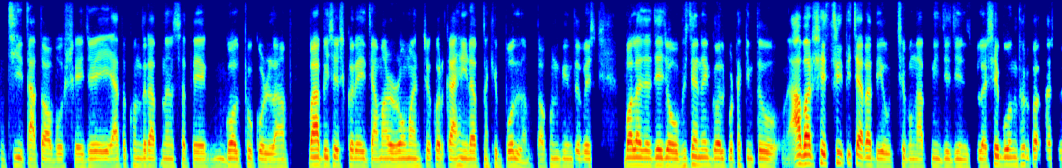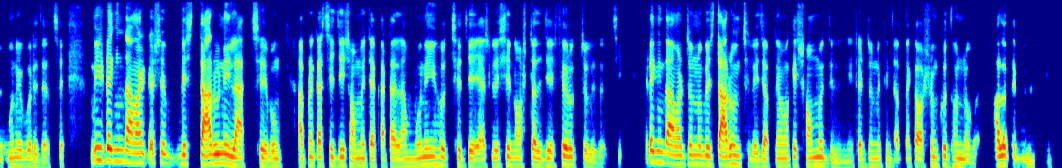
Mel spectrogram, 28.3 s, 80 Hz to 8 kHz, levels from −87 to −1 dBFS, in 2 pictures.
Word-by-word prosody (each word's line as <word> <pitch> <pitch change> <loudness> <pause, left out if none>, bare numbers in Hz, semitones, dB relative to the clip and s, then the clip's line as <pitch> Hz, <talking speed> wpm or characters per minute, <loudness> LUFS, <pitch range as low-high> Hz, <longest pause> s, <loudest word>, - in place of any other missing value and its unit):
জি, 135 - -6 0.2
তা - - +2
তো - - -4
অবশ্যই। 115 +1 -7
এই - - -7
যে 125 - 0 0.3
এতক্ষণ 130 +1 -7
ধরে 130 0 +2
আপনার 120 -1 -6
সাথে - - -4 0.4
গল্প 125 -2 +3 0.2
করলাম, 115 -1 -1 0.3
বা 140 - +9
বিশেষ 135 0 +1
করে 130 -1 +1
এই 125 - -2
যে - - +1
আমার 125 0 -1
রোমাঞ্চকর 125 0 -1
কাহিনীটা 125 -1 +2
আপনাকে 115 -1 -8
বললাম। 120 -7 -1
তখন 110 +4 -7
কিন্তু 120 0 -5
বেশ 120 - -1 0.5
বলা 135 0 +7
যায়, 130 - +1
যে - - +4
এই 130 - +2
যে, - - +6
অভিযানের 135 +3 0
গল্পটা 130 +1 +1
কিন্তু 130 0 -3 0.5
আবার 160 +1 +11
সেই 170 -3 +5
স্মৃতি 175 -2 -1
চারা 135 -1 +6
দিয়ে 125 -1 0
উঠছে, 110 - -13
এবং 120 - -8
আপনি 125 - -10
যে 125 - -2
জিনিসগুলা 120 +1 -3
সে - - +4
বন্ধুর 140 +1 0
কথা 135 - 0
আসলে 125 -1 -13
মনে 130 +1 -3
পড়ে 125 -3 -3
যাচ্ছে। - - -9 0.4
বিষয়টা 220 0 +5
কিন্তু 200 -1 -1
আমার 175 0 +3
কাছে 175 - 0 0.2
বেশ 160 - +2 0.2
দারুণই 165 0 +7
লাগছে, 125 - -3
এবং 125 +1 -3 0.3
আপনার 140 +2 -1
কাছে 135 +1 -1
যে 140 - +2
সময়টা 125 0 -1
কাটালাম, 120 0 -2
মনেই 140 +3 -1
হচ্ছে 135 -1 -4
যে 125 - +1 0.2
আসলে 130 +2 -5
সে 145 - +2
নস্টালজিয়া 125 0 -2
য় - - -21
ফেরত 140 -4 +4
চলে - - -4
যাচ্ছি। - - -18 0.4
এটা - - +3
কিন্তু 180 -2 +1
আমার 155 0 0
জন্য 155 0 -1
বেশ 150 - +1
দারুণ 150 +3 +6
ছিল, 120 - -14
এই - - -6
যে - - +4
আপনি - - -12
আমাকে 125 +3 -3
সময় 135 +1 -1
দিলেন। 100 -3 -10
এটার 120 +4 -4
জন্য 125 -1 -7
কিন্তু 120 -3 -12
আপনাকে 120 0 -10
অসংখ্য 145 +2 -3
ধন্যবাদ। 115 -7 -6 0.2
ভালো 145 +1 +7
থাকবেন 120 -3 -8
আপনি। - - -31
130 Hz, 200 wpm, -22 LUFS, 120-140 Hz, 0.5 s, আবার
